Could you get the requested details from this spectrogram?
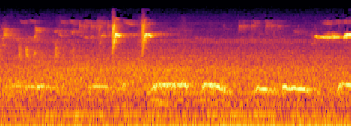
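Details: Lochside birdsong at Piperdam Lodges, Dundee: soft, low, hollow notes repeated in a loose series under a couple of sharp high chirps and a thin high whistle at the close, set against a quiet constant hiss.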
